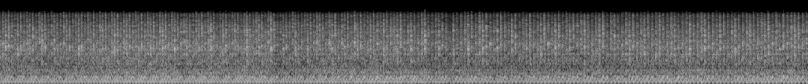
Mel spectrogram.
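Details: O-84 (4A084) flat-four with ECU fuel injection, cold start at about 75°F: quick start, then steady even 650 rpm idle, cold and rich until 140°F, crisp regular beat, no misses; normal cold idle.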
